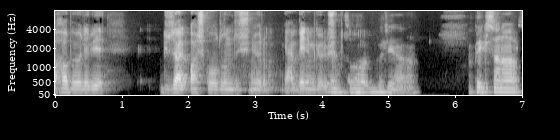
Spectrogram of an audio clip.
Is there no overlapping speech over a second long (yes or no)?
yes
